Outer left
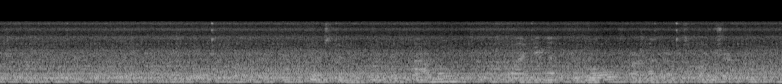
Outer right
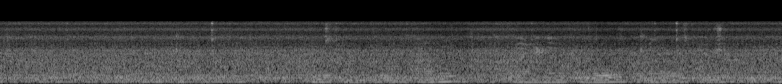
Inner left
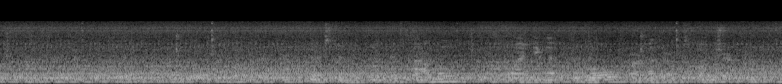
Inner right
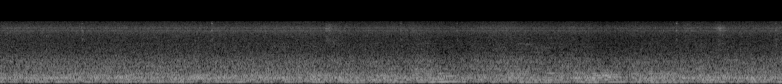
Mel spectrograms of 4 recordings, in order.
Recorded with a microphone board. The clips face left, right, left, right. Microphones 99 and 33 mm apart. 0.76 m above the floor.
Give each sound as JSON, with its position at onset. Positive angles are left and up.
{"t": 3.1, "sound": "a man speaking", "side_deg": 70, "distance_m": 7.0}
